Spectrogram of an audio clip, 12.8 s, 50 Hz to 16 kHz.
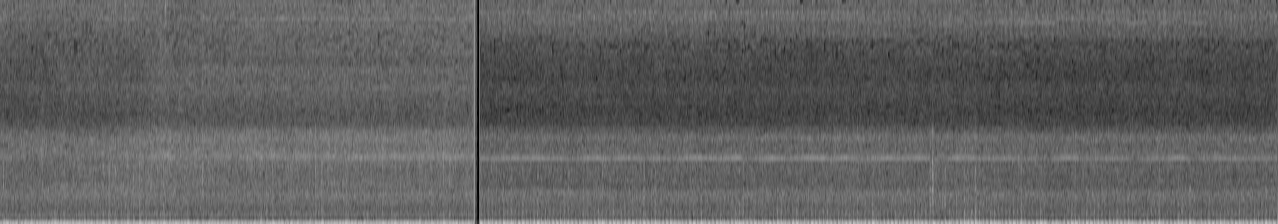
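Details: Mazdaspeed3 at idle: steady low idle with a slightly uneven pulse and a brief dip partway through; mild rough idle, cause not yet found.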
